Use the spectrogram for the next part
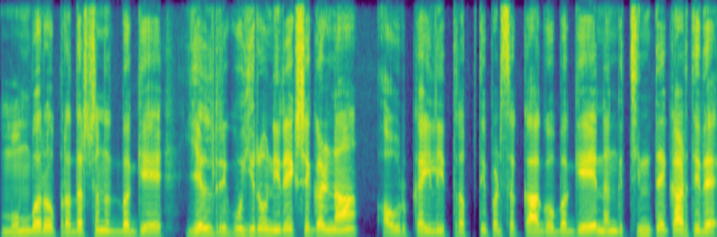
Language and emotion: Kannada, fearful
